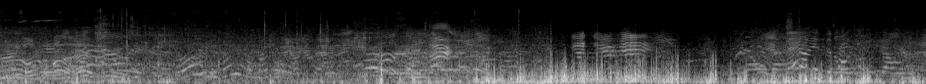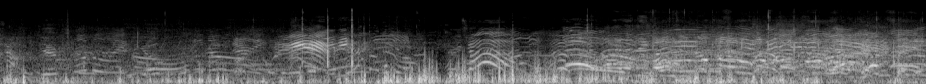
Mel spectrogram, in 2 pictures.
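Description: Teenage boys shout and call out to each other across an open field.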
